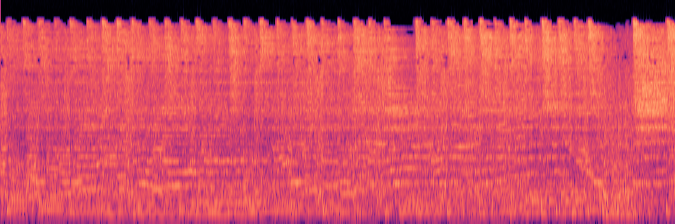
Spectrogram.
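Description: Live band music: a drum kit with cymbals and a grand piano playing together in a steady, continuous number, with a stepping low line underneath.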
